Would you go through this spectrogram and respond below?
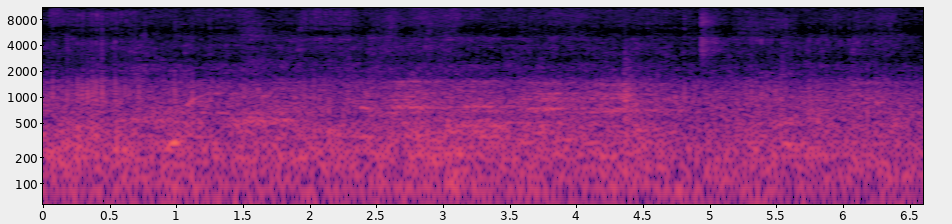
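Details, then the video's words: Affectionate red house cat purring steadily, an even low-pitched rasping rumble sustained for nearly seven seconds with little variation, close to the microphone in a quiet room. "Рыжий котик мурчун / Red cat purring"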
